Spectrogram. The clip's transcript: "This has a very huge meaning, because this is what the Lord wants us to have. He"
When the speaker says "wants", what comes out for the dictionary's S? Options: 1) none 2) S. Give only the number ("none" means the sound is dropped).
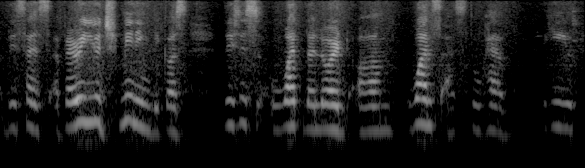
2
